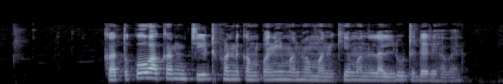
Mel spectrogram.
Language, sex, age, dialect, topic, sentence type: Chhattisgarhi, male, 18-24, Western/Budati/Khatahi, banking, statement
